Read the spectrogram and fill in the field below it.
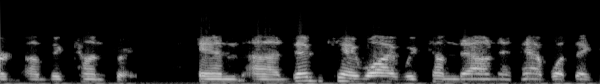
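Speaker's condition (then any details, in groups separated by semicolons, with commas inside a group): ALS; voice off but clear and understandable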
